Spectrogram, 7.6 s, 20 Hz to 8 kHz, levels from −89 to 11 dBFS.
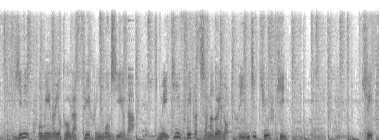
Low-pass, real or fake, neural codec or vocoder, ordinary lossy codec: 7.2 kHz; fake; codec, 24 kHz, 0.9 kbps, WavTokenizer, medium music audio release; none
